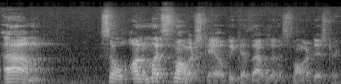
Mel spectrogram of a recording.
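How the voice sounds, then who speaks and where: A man's voice with audible room echo. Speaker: former school district administrator. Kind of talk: presentation. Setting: school board meeting. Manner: loud.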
